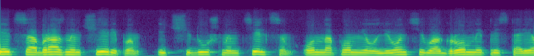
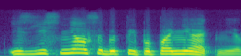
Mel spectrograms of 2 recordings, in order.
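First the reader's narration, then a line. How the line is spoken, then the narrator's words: Pleading. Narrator (Russian): взмолился Леонтьев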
